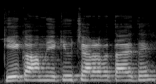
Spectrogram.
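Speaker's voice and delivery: normal talking voice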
